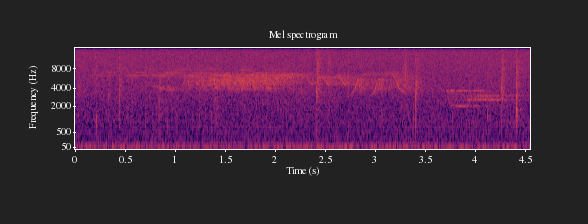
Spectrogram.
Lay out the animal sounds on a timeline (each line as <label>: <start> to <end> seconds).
Black-and-white Warbler (Mniotilta varia): 0.0 to 1.9 seconds
Black-throated Blue Warbler (Setophaga caerulescens): 0.7 to 2.3 seconds
Chestnut-sided Warbler (Setophaga pensylvanica): 2.1 to 3.4 seconds
Wood Thrush (Hylocichla mustelina): 3.6 to 4.5 seconds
